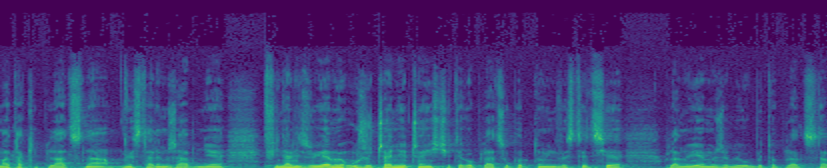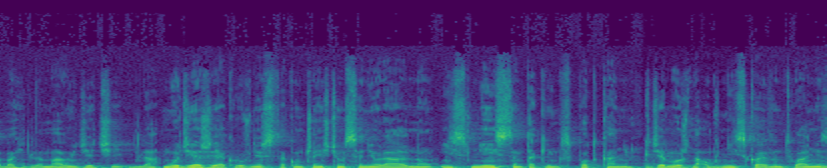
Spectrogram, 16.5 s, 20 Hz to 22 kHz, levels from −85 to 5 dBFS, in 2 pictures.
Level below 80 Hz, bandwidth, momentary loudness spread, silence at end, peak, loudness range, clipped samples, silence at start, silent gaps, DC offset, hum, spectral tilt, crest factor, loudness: -44 dBFS; 14 kHz; 9 LU; 0 s; 0 dBFS; 4 LU; under 0.1%; 0 s; none; under 0.1%; none; -6.5 dB/octave; 16 dB; -17 LUFS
